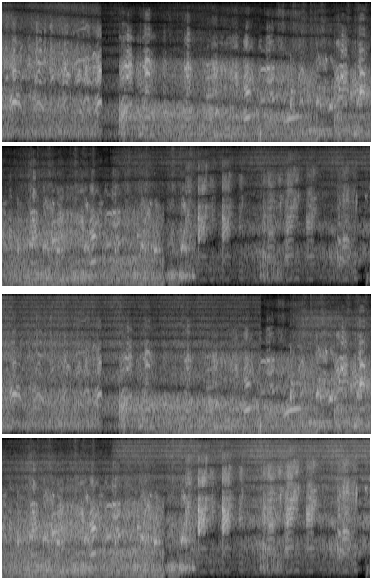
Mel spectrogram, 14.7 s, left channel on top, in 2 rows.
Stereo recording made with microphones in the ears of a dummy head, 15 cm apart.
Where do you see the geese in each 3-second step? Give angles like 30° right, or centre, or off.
60° left, 40° left, 10° left, 30° right, 50° right.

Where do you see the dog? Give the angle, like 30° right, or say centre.
10° right.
